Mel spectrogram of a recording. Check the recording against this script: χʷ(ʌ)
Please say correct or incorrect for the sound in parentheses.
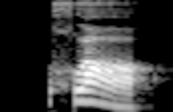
incorrect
